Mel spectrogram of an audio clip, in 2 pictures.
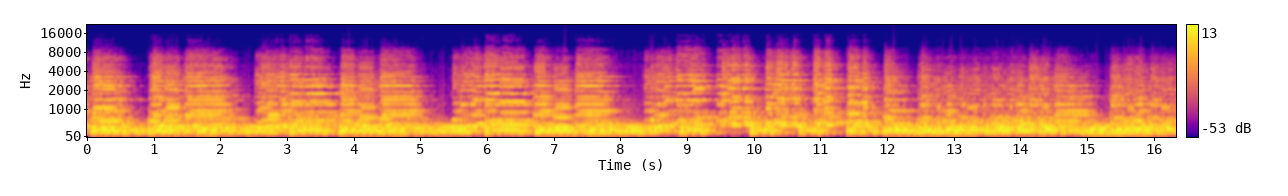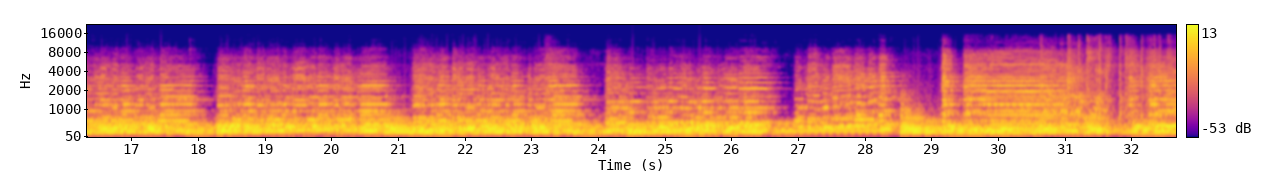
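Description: Saxophone ensemble playing live, several saxophones in harmony with sustained chords and moving lines, continuous in phrases a few seconds long.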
